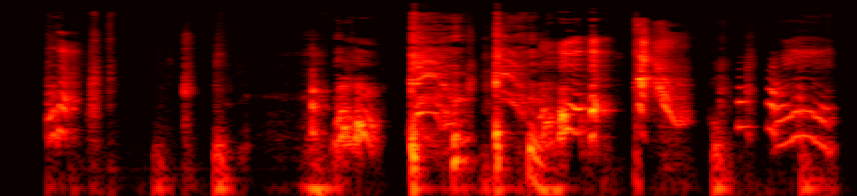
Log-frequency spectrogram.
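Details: Father's several short, sharp adult coughs alternating with an infant's bright, bubbly laughter in a small room.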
